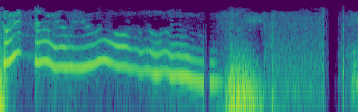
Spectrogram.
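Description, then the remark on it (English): A dog howls as if singing, in a long, wavering, sing-song tone for about three seconds, fairly loud, followed by a brief rough burst of noise and some quieter shuffling. “Sing like my dog.”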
